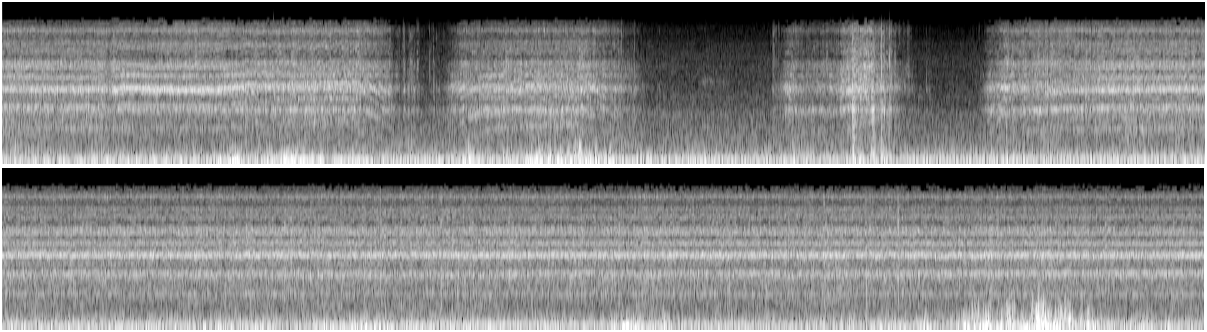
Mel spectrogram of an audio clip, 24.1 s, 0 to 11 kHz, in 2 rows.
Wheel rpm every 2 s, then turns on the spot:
160, 130, 90, 10, 10, 140, 160, 160, 160, 160, 160, 160.
none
